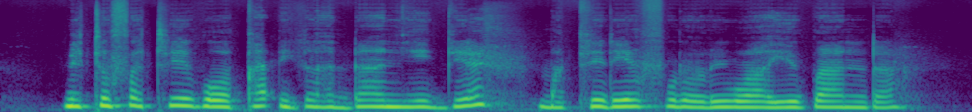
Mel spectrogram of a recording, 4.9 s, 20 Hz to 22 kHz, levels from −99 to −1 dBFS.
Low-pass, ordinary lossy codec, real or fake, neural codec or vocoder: none; none; fake; codec, 44.1 kHz, 1.7 kbps, Pupu-Codec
